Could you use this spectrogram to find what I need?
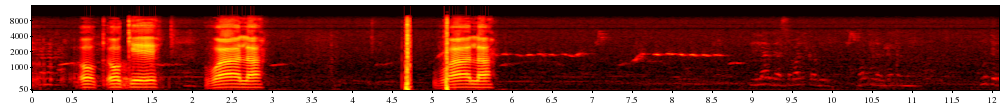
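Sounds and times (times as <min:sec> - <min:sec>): faint high whistle: 0:05.8 - 0:09.0.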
